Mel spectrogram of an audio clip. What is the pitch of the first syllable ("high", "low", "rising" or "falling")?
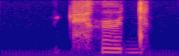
low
